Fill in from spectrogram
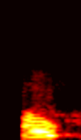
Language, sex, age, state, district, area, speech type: Manipuri, male, 60+, Manipur, Kakching, rural, conversation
